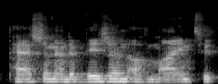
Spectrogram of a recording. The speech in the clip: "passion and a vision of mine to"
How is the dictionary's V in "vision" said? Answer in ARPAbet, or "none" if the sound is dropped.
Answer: V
